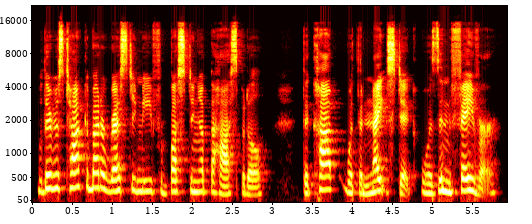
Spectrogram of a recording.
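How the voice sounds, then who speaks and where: A woman reading a novel aloud, expressive. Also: on the high side, moderate pace. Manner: expressive first-person narration. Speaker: audiobook reader.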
